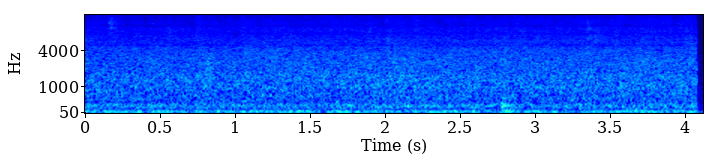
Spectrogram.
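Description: Heavy wind-driven rain pouring steadily onto a house roof and yard: an even hiss with a low rumble underneath.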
